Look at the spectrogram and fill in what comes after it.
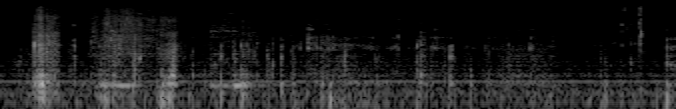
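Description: Flamin' Hot Cheetos being bitten and chewed close to the microphone: irregular crunching, busiest in the first couple of seconds, then quieter chewing.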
